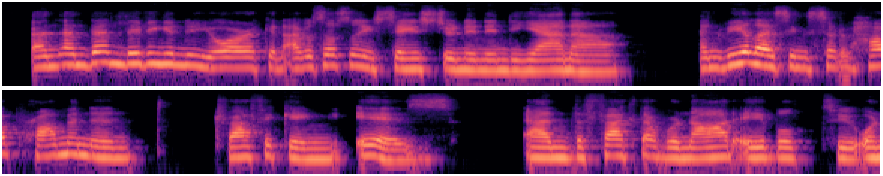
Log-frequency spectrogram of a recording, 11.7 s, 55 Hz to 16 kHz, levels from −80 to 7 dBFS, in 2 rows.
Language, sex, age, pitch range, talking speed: English, female, 30-49, 160-195 Hz, 170 wpm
